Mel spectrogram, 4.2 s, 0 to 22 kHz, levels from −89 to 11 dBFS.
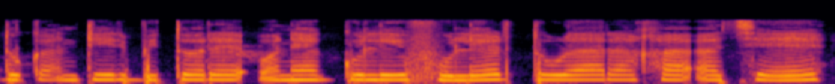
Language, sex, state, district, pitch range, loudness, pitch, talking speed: Bengali, female, Assam, Hailakandi, 225-230 Hz, -13 LUFS, 230 Hz, 100 wpm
